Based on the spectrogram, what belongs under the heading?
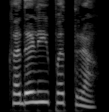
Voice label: "ಕದಳೀಪತ್ರ", Kannada

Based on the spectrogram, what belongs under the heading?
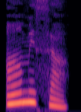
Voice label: "ಆಮಿಸ", Kannada; āmisa; = ಆಮಿಷ.

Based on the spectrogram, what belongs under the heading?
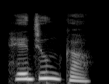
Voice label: "ಹೆಜುಂಕ", Kannada

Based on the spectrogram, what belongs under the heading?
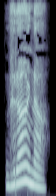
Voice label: "ಘ್ರಾಣ", Kannada

